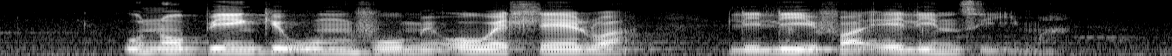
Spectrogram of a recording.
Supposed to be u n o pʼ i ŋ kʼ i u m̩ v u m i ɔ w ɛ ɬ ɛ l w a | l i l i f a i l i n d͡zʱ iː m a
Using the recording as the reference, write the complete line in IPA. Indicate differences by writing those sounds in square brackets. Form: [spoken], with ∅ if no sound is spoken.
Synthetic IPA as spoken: u n o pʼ i ŋ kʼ i u m̩ v u m i ɔ w ɛ ɬ ɛ l w a | l i l i f a [e] l i n d͡zʱ iː m a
